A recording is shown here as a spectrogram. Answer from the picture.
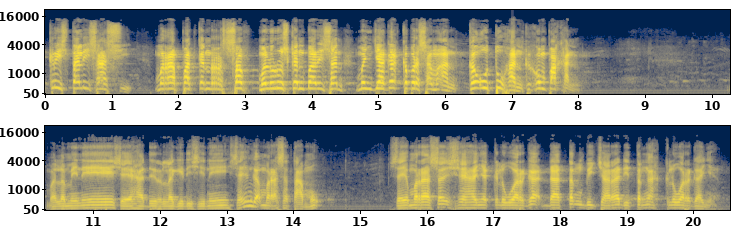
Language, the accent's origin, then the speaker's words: Indonesian; Kebayoran, Jakarta, Indonesia; born there; Bahwa saya lahir di Kebayoran, itu mah kebetulan.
